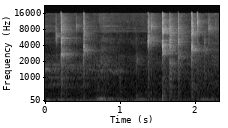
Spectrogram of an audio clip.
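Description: Vettu cake dough ball deep-frying in hot oil in a kadai, the oil sputtering with sharp, irregular pops and crackles.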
